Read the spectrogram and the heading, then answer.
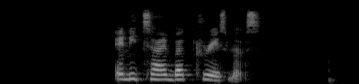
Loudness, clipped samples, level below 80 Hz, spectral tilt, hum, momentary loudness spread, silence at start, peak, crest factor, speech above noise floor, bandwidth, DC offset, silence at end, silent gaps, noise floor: -32 LUFS; under 0.1%; -80 dBFS; -2 dB/octave; none; 5 LU; 1.15 s; -16 dBFS; 20 dB; 42 dB; 15.5 kHz; under 0.1%; 1 s; none; -75 dBFS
